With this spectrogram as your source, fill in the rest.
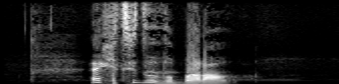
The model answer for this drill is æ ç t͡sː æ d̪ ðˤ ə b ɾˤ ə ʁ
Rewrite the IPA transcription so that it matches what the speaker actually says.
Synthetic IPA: æ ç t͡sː i d̪ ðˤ ə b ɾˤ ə ʁ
